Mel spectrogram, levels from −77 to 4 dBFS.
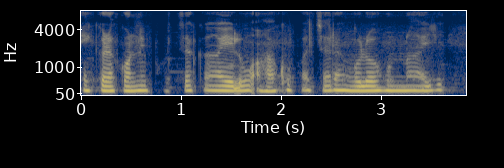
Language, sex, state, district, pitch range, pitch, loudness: Telugu, male, Telangana, Mahabubabad, 165-175 Hz, 170 Hz, -16 LUFS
